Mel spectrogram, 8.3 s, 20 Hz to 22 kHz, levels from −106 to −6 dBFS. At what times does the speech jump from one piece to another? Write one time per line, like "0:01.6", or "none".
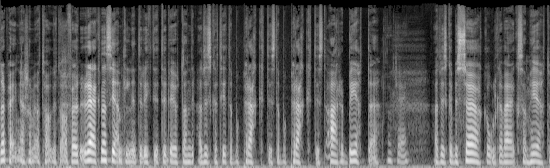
0:01.2
0:02.9
0:04.1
